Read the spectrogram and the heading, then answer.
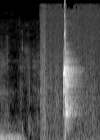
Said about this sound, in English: Abby, my cattle dog and completely collected co host. Say hi, Abby.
